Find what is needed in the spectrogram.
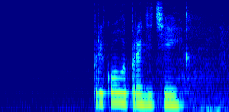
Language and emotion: Russian, neutral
